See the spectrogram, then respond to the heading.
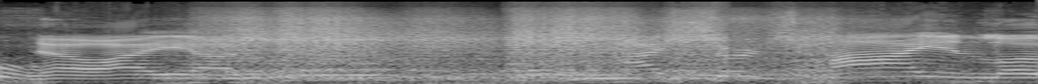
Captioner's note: car revs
